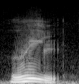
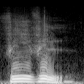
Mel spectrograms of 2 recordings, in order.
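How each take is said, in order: First: It is squeezed into one short syllable. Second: Two separate full words are said. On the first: "इसको बोलेंगे व्हील" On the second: "यहाँ पर है वी विल"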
